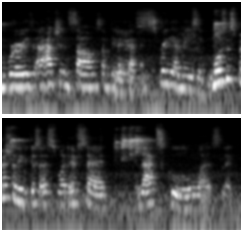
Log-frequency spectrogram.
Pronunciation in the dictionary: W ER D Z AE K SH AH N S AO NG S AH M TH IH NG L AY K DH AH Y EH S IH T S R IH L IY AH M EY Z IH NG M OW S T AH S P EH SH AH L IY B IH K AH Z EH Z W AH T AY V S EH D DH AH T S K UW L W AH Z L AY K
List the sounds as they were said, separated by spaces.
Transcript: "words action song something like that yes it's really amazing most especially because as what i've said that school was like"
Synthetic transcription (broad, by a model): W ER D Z AE K SH AH N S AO S AH M TH IH NG L AY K DH AH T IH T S R IH L IY AH M EY Z IH NG M OW S T AH S P EH SH AH L IY B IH K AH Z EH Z W AH T AY V S EH D DH AH T S K UW L W AH Z L AY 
